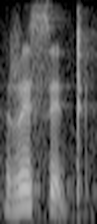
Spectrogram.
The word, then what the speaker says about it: receipt: For example, a word like receipt, the P is silent. So, Dictionary tells you how to pronounce words.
